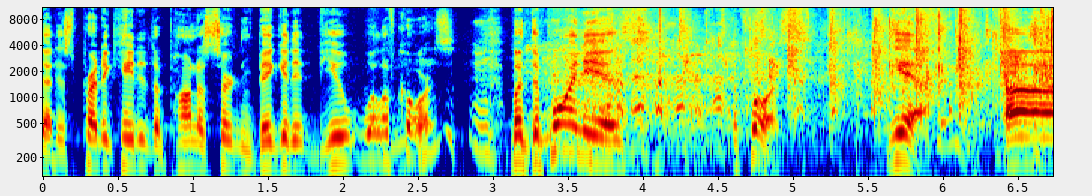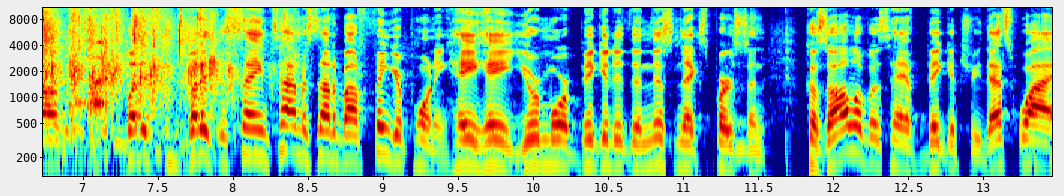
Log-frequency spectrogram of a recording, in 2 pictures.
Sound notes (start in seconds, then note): 3.0 laughter; 3.7 applause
